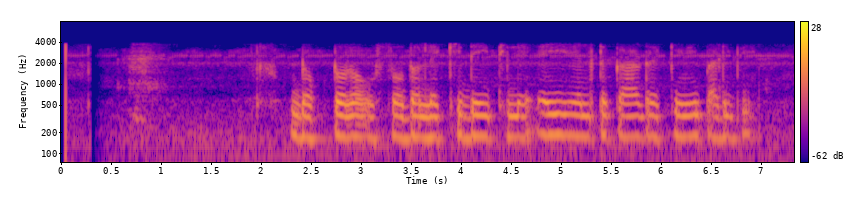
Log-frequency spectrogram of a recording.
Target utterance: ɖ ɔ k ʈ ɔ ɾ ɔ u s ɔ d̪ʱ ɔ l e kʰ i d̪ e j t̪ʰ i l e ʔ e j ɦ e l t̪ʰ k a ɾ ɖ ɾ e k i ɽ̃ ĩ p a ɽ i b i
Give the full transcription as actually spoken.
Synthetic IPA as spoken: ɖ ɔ k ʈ ɔ ɾ ɔ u s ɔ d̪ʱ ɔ l e kʰ i d̪ e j t̪ʰ i l e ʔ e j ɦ e l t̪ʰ k a ɾ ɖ ɾ e k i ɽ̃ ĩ p a ɽ i b i

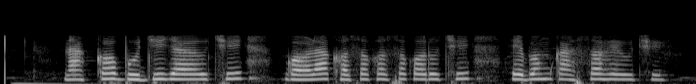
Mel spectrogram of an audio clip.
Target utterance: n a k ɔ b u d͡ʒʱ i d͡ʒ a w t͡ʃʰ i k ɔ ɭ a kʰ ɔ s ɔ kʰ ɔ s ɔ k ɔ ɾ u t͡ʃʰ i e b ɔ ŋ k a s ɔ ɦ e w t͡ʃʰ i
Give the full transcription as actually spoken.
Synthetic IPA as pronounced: n a k ɔ b u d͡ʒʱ i d͡ʒ a w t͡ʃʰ i ɡ ɔ ɭ a kʰ ɔ s ɔ kʰ ɔ s ɔ k ɔ ɾ u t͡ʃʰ i e b ɔ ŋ k a s ɔ ɦ e w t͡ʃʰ i

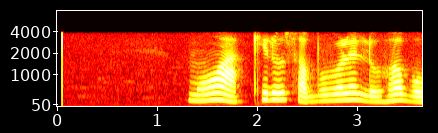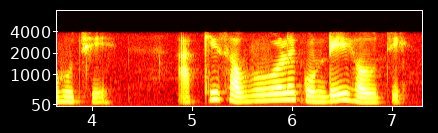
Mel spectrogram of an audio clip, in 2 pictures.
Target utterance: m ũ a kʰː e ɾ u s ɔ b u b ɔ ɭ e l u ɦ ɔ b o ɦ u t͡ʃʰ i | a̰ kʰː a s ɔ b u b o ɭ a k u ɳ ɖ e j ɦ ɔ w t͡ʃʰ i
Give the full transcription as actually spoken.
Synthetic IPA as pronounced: m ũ a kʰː i ɾ u s ɔ b u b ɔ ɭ e l u ɦ ɔ b o ɦ u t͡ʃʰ i | a̰ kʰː i s ɔ b u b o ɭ e k u ɳ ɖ e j ɦ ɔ w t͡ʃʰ i

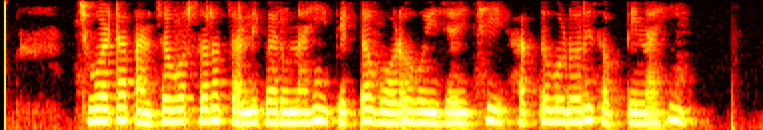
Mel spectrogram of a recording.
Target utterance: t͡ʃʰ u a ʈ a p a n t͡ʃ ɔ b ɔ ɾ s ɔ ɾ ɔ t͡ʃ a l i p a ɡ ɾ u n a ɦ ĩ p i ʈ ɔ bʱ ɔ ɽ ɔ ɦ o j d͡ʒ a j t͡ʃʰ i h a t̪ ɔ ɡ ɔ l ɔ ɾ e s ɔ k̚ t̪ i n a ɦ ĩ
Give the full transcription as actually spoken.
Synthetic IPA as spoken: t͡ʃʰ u a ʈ a p a n t͡ʃ ɔ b ɔ ɾ s ɔ ɾ ɔ t͡ʃ a l i p a ɾ u n a ɦ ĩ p e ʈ ɔ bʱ ɔ ɽ ɔ ɦ o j d͡ʒ a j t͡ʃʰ i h a t̪ ɔ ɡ ɔ ɽ ɔ ɾ e s ɔ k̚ t̪ i n a ɦ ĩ

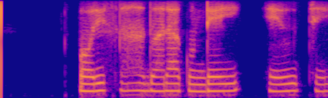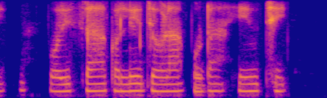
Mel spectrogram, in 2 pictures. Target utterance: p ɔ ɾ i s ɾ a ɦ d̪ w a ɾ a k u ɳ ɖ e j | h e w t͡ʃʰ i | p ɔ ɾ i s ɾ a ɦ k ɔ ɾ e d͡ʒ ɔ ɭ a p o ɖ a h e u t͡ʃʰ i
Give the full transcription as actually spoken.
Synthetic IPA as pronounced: p ɔ ɾ i s ɾ a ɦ d̪ w a ɾ a k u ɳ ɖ e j | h e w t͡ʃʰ i | p ɔ ɾ i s ɾ a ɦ k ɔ l e d͡ʒ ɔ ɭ a p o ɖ a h e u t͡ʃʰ i

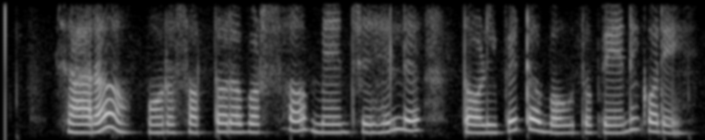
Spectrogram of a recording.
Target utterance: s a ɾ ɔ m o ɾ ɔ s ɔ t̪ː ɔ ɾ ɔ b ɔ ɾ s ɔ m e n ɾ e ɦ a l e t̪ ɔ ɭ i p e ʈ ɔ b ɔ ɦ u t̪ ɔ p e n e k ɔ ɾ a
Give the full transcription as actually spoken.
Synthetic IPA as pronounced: s a ɾ ɔ m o ɾ ɔ s ɔ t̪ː ɔ ɾ ɔ b ɔ ɾ s ɔ m e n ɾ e ɦ e l e t̪ ɔ ɭ i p e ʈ ɔ b ɔ ɦ u t̪ ɔ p e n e k ɔ ɾ e

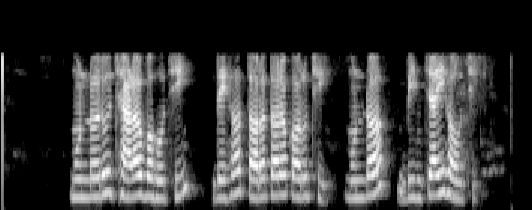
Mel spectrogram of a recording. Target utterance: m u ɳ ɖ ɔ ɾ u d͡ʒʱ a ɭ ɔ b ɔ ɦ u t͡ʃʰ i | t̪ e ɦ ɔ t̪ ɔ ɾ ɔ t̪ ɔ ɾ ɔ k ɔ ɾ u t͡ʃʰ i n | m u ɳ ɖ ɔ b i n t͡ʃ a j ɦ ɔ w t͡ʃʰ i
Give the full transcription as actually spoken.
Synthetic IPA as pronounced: m u ɳ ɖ ɔ ɾ u d͡ʒʱ a ɭ ɔ b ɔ ɦ u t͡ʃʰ i | d̪ e ɦ ɔ t̪ ɔ ɾ ɔ t̪ ɔ ɾ ɔ k ɔ ɾ u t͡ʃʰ i | m u ɳ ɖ ɔ b i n t͡ʃ a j ɦ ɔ w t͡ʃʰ i

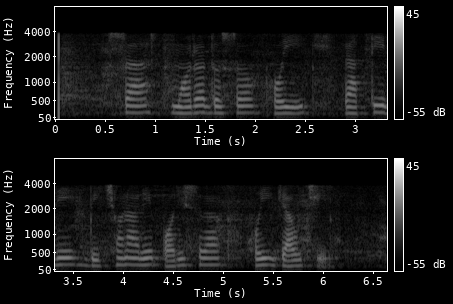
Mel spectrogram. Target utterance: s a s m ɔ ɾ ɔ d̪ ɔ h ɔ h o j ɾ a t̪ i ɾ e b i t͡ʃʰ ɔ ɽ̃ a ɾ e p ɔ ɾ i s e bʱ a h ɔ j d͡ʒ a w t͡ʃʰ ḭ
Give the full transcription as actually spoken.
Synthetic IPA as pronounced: s a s m ɔ ɾ ɔ d̪ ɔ s ɔ h o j ɾ a t̪ i ɾ e b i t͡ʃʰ ɔ ɽ̃ a ɾ e p ɔ ɾ i s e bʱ a h o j d͡ʒ a w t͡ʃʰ ḭ

